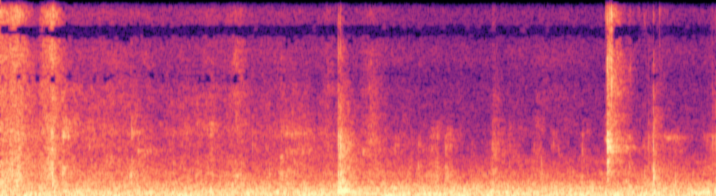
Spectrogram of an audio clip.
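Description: Quiet room tone with a couple of faint, short clicks, about two and a half and four and a half seconds in.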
